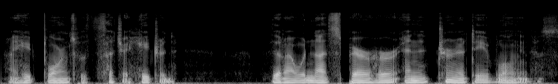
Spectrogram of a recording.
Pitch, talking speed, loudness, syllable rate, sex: 95 Hz, 185 wpm, -19 LUFS, 6.1 syllables/s, male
